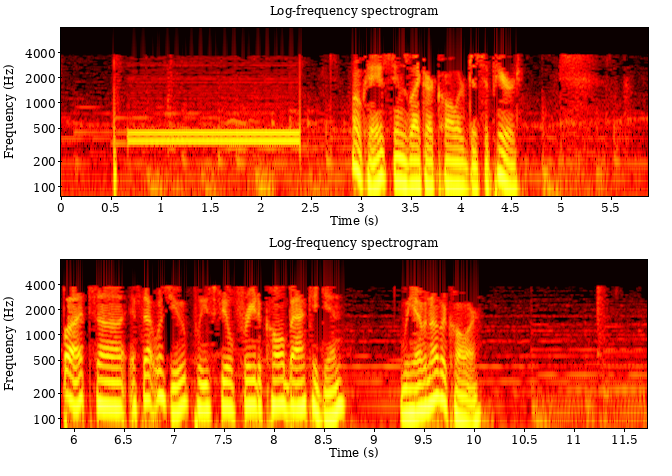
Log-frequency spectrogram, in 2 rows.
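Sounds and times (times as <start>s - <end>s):
telephone line click: 0.6s - 2.4s
speech: 2.9s - 4.7s, 5.9s - 10.2s.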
